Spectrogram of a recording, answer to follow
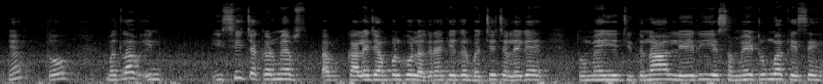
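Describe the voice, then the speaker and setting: Sharp-tongued woman vlogger, a touch high. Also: a little hiss or hum, low-quality recording. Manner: mocking, with constant "है ना?" tags. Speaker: YouTube commentator. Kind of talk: gossip commentary vlog.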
